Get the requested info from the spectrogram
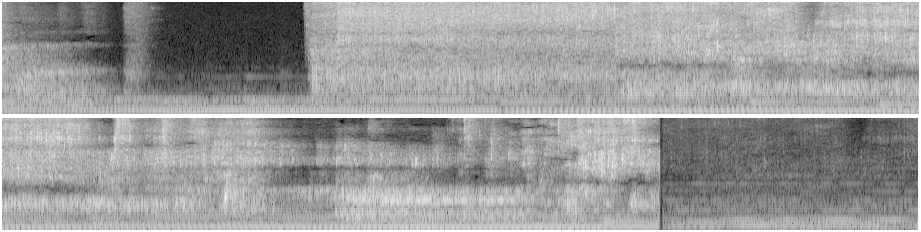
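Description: Bathroom sink tap running, with water splashing as a face is washed in cupped hands, over soft background music. The water comes in about a second and a half in and cuts off suddenly near the end.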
